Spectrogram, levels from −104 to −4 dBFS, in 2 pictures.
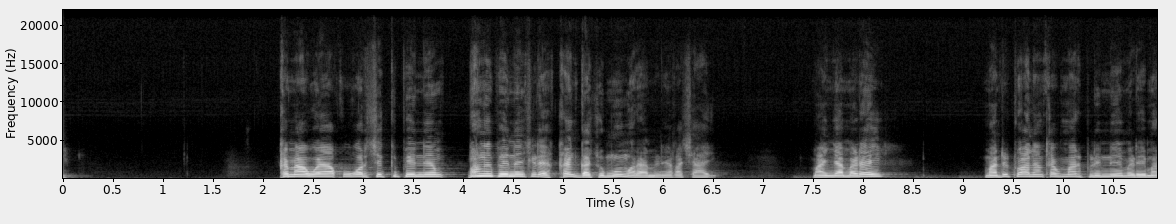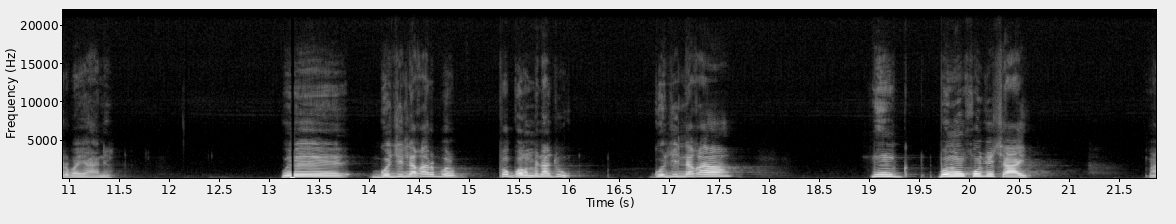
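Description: At 12.16 s and again from 13.21 to 13.25 s, there's an underrun with held sample: the buffer ran dry, the waveform froze flat for 10 and 37 ms, then resumed where it stopped with only a soft click.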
